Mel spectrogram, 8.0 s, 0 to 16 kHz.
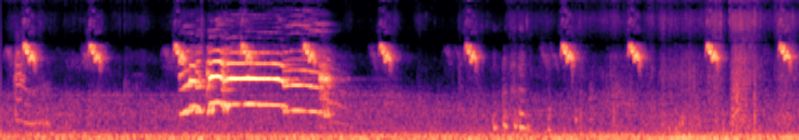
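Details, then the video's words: Turken chicken, a young bird just learning to crow at about 5 am, gives a strained, wavering crow lasting about a second and a half, among short high chirps from small birds. "Turken sounds like dying chicken toy!"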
